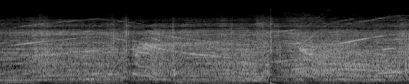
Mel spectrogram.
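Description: Whining, whirring engines of a sci-fi hovercraft with rotor fans, several tones sweeping up and down in pitch as the craft swerves.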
